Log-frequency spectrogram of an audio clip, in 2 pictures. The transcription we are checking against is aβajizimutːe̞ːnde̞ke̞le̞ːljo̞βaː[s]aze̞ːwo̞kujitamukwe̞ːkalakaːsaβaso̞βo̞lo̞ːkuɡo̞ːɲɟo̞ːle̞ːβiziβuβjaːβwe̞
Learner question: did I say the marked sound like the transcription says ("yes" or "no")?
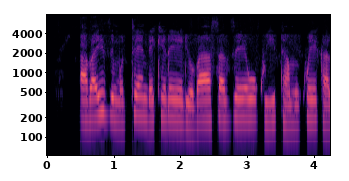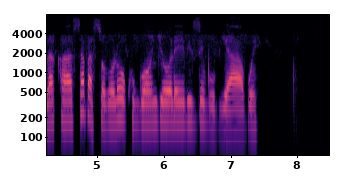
yes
